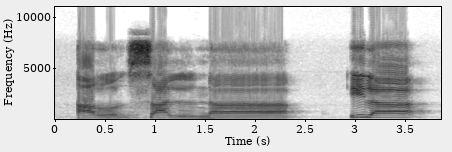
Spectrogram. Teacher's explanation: نون کے آگے جو الف کے اوپر مد ہے اس کو 2 الف کے برابر لمبا کریں گے. ارسلنا الا، کھڑا زبر لام کے اوپر جو ہے یہ پڑھا جائے گا، یا کو چھوڑ دیں گے.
